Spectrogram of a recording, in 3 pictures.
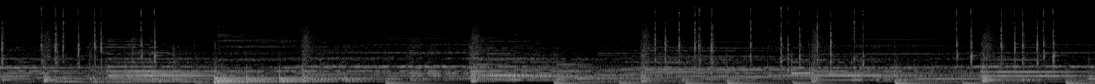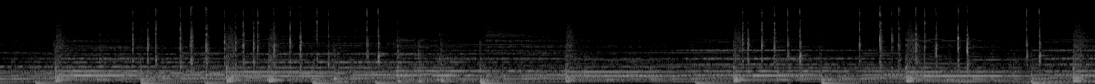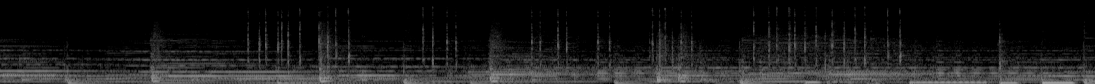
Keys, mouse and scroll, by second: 0.0-1.4 typing, 6.3-10.7 typing, 12.0-14.3 typing, 14.6 Return, 18.1-21.2 typing, 24.1-30.9 typing.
